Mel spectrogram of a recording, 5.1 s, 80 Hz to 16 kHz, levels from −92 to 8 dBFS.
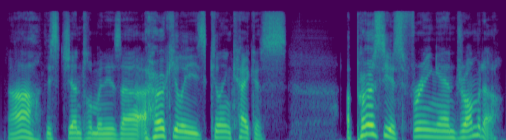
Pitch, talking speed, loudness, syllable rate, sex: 145 Hz, 140 wpm, -19 LUFS, 5.2 syllables/s, male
